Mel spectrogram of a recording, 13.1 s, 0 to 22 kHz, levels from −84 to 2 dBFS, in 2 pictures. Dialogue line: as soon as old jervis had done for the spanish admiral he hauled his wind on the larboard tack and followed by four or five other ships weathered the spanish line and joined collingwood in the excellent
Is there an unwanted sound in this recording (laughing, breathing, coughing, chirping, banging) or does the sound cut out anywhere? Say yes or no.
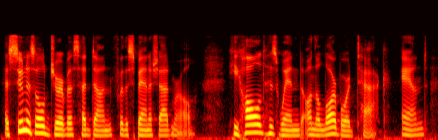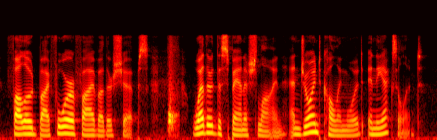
yes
